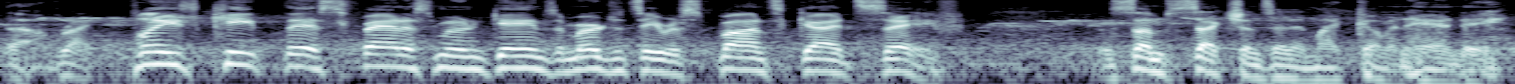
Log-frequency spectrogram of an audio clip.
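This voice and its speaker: A man's voice: medium pitch, sing-song, measured pace, background noise. A man voicing a courteous, reassuring official in a game, speaking politely and casually. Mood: polite, easygoing. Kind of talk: game voice acting.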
